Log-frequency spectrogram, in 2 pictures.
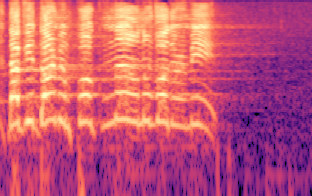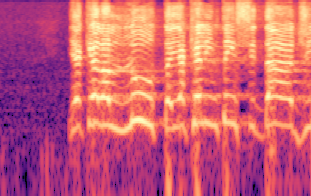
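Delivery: high, loud, forceful sermon delivery; fiery preaching. Acted. Pastor telling the congregation of David's fasting, full-force preaching. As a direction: preach it at the top of your lungs.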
